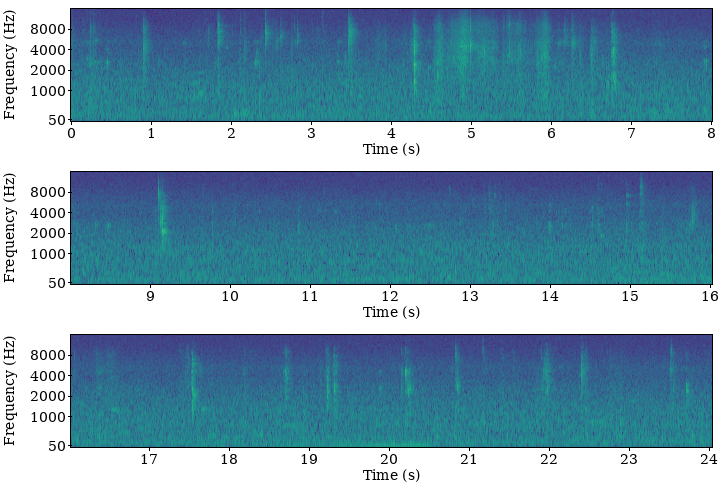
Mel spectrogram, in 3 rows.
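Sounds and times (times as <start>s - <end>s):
wet chewing and mouth clicks: 1.7s - 6.9s, 7.9s - 9.3s, 12.8s - 23.9s.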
